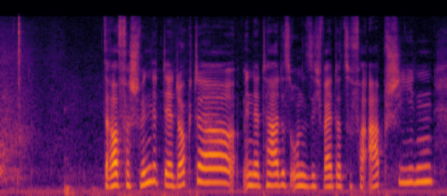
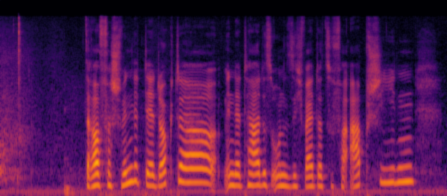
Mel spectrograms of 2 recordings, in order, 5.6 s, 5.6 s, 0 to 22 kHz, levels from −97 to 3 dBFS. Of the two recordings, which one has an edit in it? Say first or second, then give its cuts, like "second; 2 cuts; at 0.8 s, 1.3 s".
second; 1 cut; at 1.0 s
